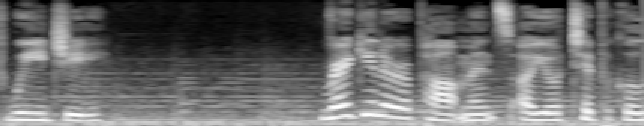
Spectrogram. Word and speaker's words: WG: as locals call them wgs pronounced Ouiji regular apartments are your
